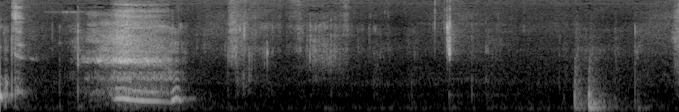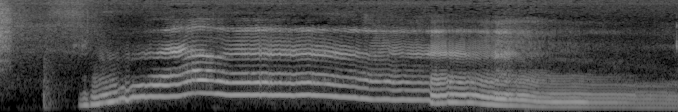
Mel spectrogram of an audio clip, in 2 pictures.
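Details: A big domestic cat, described as grumpy, meets his little brother for the first time. After some knocks and rustling, he gives a long, low moaning yowl that rises, holds, then sags downward over four seconds.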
